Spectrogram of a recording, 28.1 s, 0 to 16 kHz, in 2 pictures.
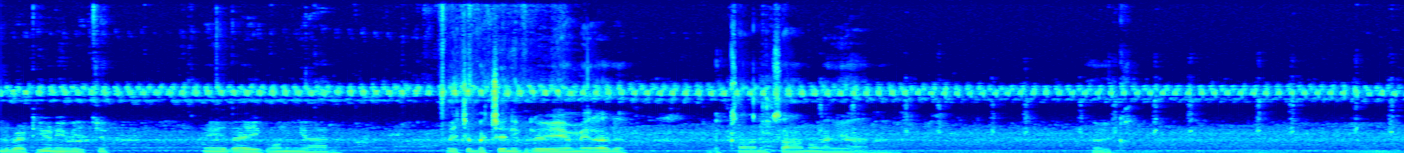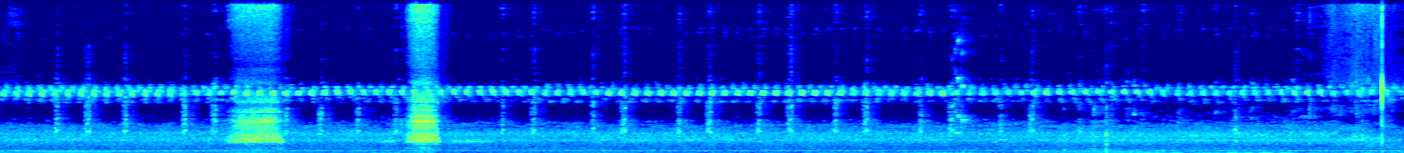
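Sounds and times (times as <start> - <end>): birds chirping: 0.0 - 28.0
harsh hiss-like burst: 18.1 - 18.5.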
